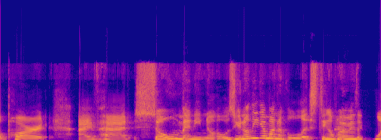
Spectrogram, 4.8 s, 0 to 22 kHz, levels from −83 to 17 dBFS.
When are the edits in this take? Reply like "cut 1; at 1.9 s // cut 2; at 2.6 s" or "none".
none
